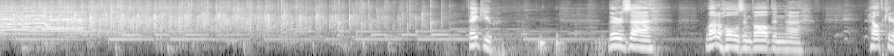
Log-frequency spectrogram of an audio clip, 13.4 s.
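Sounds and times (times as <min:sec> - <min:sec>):
audience applause: 0:00.0 - 0:07.0
speech: 0:07.0 - 0:08.2, 0:09.1 - 0:09.9, 0:10.6 - 0:12.2, 0:13.0 - 0:13.4.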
